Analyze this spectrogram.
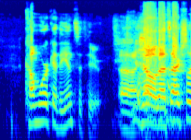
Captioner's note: laughter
